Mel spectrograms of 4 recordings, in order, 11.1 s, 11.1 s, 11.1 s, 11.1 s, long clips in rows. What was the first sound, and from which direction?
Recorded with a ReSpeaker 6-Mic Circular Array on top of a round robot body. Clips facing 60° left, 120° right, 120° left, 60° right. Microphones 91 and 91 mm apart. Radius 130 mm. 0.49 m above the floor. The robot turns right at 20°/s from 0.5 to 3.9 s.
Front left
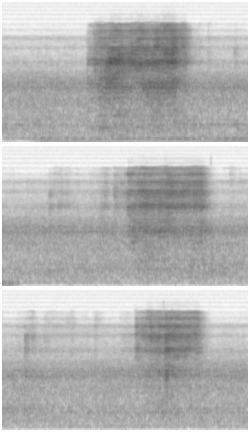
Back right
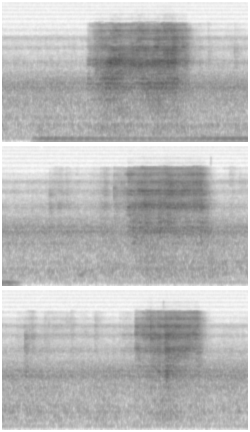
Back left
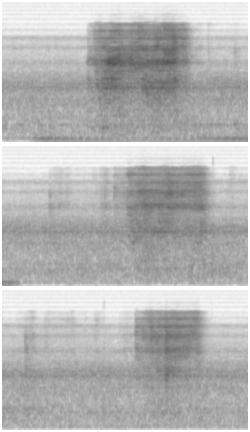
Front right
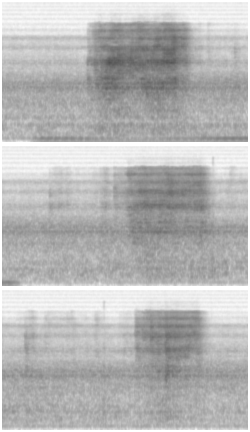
Tearing paper, 45° left.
